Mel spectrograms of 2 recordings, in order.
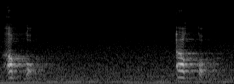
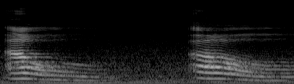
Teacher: لكن الصفات تختلف، شوفي صفة أهم صفة للقرع اللي هي الشدة في القاف، أق أق، لكن الغين أو أو، شوفي كيف بيجري الصوت، في جريان صوت، أو أق أو. ففي فرق، في فرق بين قاف وغين من حيث صفة الشدة والرخاوة. الغين رخاوة، القاف شدة، القاف قرع بالشكل هذا، الغين لا، ملامسة ملامسة، تمام.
